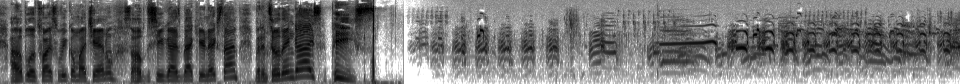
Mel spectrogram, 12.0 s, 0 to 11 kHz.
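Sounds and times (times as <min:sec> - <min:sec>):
birds honking: 0:05.2 - 0:12.0.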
